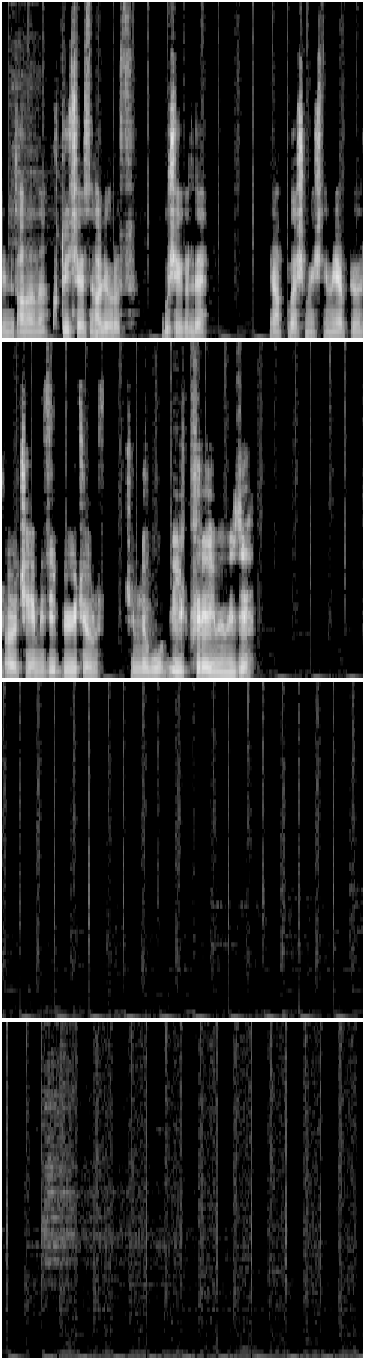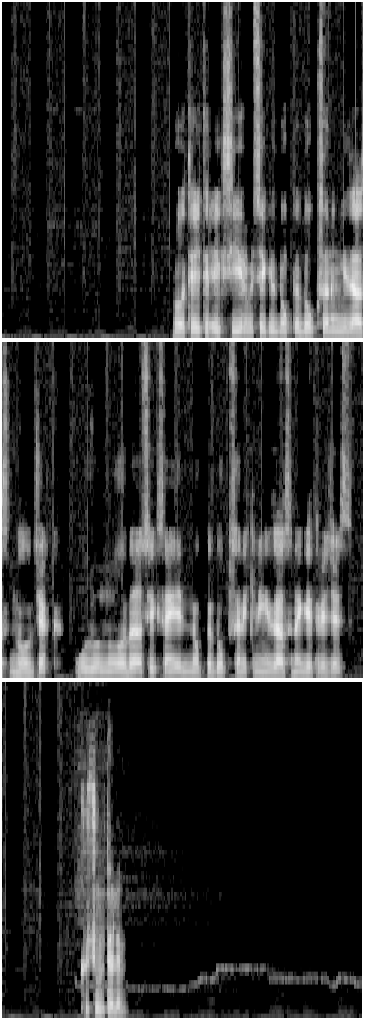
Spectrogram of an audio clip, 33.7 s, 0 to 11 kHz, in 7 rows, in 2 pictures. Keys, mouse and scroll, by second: 3.9-4.6 drag, 7.4-9.6 drag, 10.0-11.9 scroll up 20, 10.1 middle click, 10.2 alt+middle click, 10.3 middle click, 10.7 click, 10.9 shift+middle click, 11.1 shift+middle click, 11.2 shift+middle click, 11.3 shift+middle click, 11.5-13.2 typing, 11.7 click, 12.6 click, 12.8 click, 12.9 shift+middle click, 12.9 scroll up 1, 13.1 click, 13.3 click, 13.5 shift+middle click, 13.5 scroll up 2, 14.5 click, 14.6-17.4 typing, 14.7 click, 15.2 click, 15.4-16.2 scroll down 18, 15.5 click, 15.6 shift+middle click, 16.0 shift+middle click, 16.1 shift+middle click, 16.6 click, 16.8 click, 17.0 click, 17.2 click, 17.6 shift+middle click, 17.7 scroll up 8, 17.8 shift+middle drag, 18.3 shift+middle click, 18.4 s, 18.5 click, 18.7 r, 18.9 click, 19.0 shift+middle click, 19.2-19.5 scroll up 15, 19.5 scroll down 3, 19.6 middle click, 20.1-24.2 typing, 20.3 click, 20.3 scroll down 5, 20.5 shift+middle click, 21.2 click, 21.4 click, 21.5 shift+middle click, 21.5 scroll up 3, 22.0 click, 22.8 click, 23.0 click, 23.2 scroll up 9, 23.5 shift+middle click, 23.8 click, 24.1 click, 24.3 click, 29.9-31.2 scroll down 12, 31.8 middle click, 32.4-33.6 scroll down 15.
